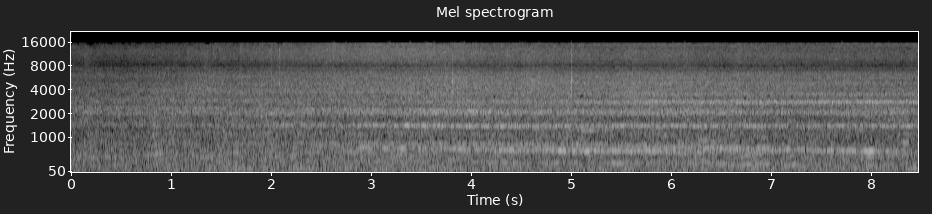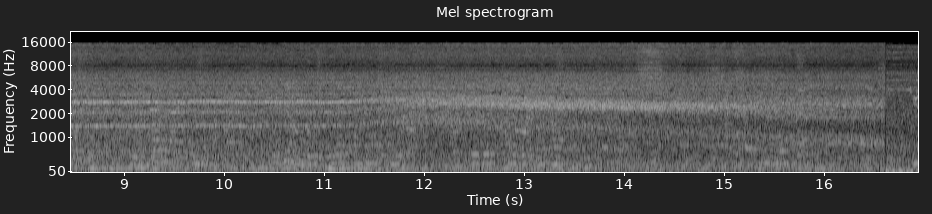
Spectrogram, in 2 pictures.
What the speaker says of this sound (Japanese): タイミングよく島風が入ってきました。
